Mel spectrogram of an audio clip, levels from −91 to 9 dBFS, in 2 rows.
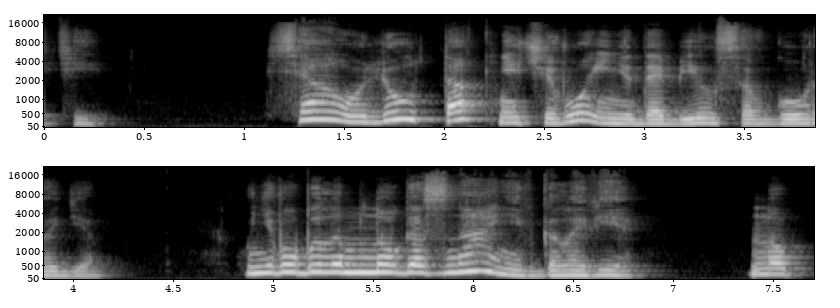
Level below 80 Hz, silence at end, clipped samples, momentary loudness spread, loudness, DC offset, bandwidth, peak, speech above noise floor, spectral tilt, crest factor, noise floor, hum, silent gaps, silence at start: -66 dBFS; 0.1 s; under 0.1%; 15 LU; -15 LUFS; under 0.1%; 16 kHz; 0 dBFS; 58 dB; -7 dB/octave; 16 dB; -73 dBFS; none; none; 0.15 s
